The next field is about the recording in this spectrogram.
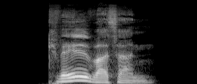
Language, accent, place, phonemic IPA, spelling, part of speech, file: German, Germany, Berlin, /ˈkvɛlˌvasɐn/, Quellwassern, noun, De-Quellwassern.ogg
- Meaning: dative plural of Quellwasser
